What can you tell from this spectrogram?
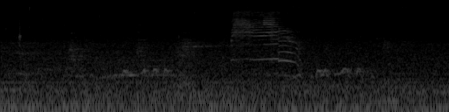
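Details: Kittens in the care of a disabled mother cat with five kittens, one of them adopted; a high, thin meow slides downward, with faint softer mews around it over steady low background rumble.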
